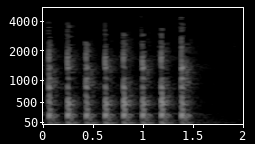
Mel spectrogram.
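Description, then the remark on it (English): A quick, steady series of about eight solid knocks on a wooden door, evenly spaced, with no voices, fading into a brief quiet tail. “The uncleaner at your door. Knock, knock, knock.”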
